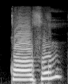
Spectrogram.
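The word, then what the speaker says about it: قاف: So this is, look at the difference here. This is Qa and this is Ka. Qafun and Kafun.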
